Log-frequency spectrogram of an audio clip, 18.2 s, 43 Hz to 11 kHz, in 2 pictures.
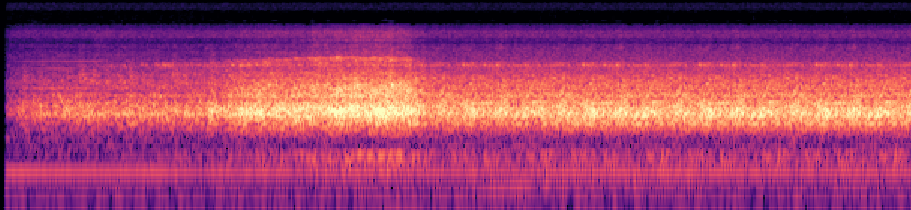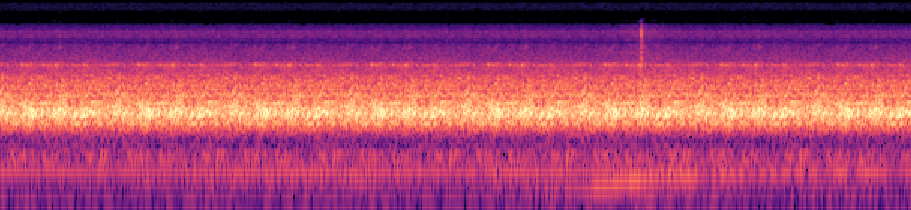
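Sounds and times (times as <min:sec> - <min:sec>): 
Dash 8 turboprop airplane: 0:00.1 - 0:18.2.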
